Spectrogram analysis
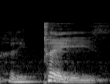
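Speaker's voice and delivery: heritage with a faint start and a forced, stretched second half; second-syllable stress. Shown as a demonstration. Teacher reading why an is used, heritage stressed after its first syllable. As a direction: push hard on the latter part of heritage. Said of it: "শেষের সিলেবলে জোর দেয়া".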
